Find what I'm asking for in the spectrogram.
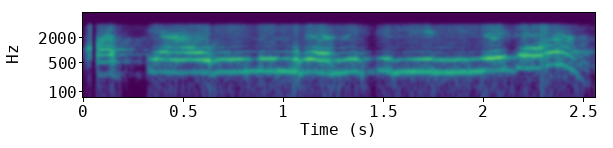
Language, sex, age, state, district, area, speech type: Hindi, female, 45-60, Uttar Pradesh, Ghazipur, rural, conversation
